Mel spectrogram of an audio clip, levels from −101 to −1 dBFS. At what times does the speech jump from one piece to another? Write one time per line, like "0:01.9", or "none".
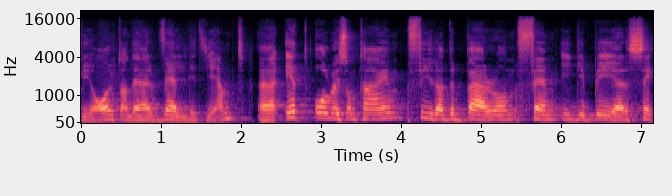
0:02.1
